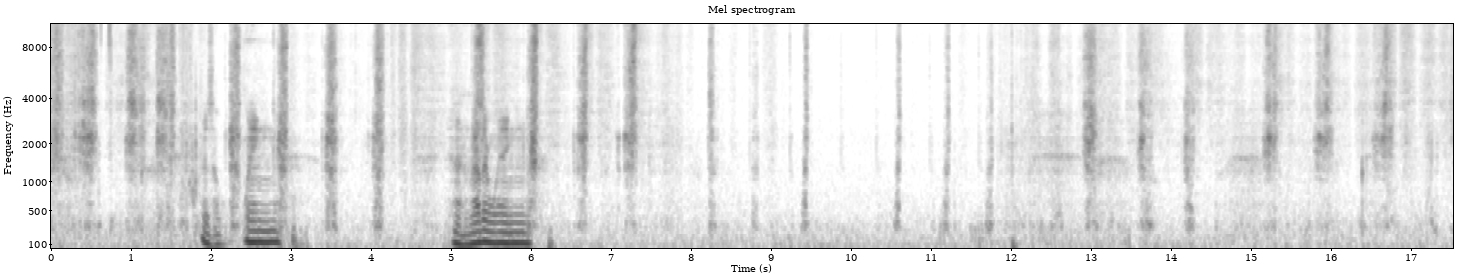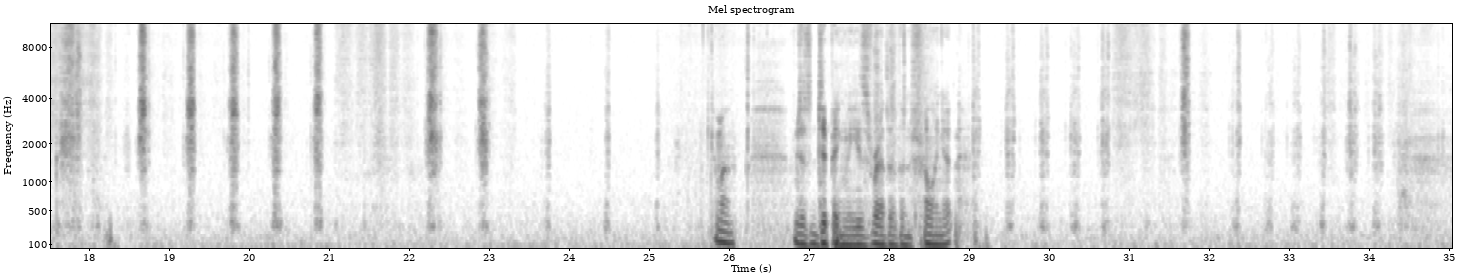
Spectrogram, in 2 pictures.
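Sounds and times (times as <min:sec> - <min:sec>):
fountain pen scratching paper: 0:00.0 - 0:07.4, 0:08.2 - 0:09.5, 0:10.5 - 0:11.8, 0:12.5 - 0:23.8, 0:29.4 - 0:34.4.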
